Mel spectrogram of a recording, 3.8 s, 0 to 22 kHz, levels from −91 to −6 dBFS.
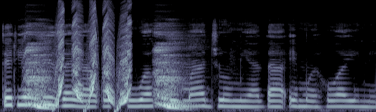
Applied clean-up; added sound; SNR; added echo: none; Scratching (performance technique); -4 dB; none.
